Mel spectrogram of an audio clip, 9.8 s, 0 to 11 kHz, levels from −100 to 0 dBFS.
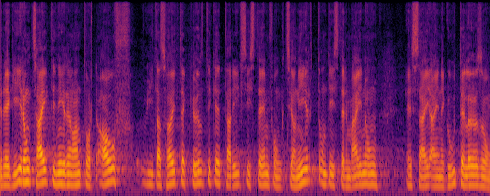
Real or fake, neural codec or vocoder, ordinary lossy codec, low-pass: fake; vocoder, 22.05 kHz, 80 mel bands, WaveNeXt; none; none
